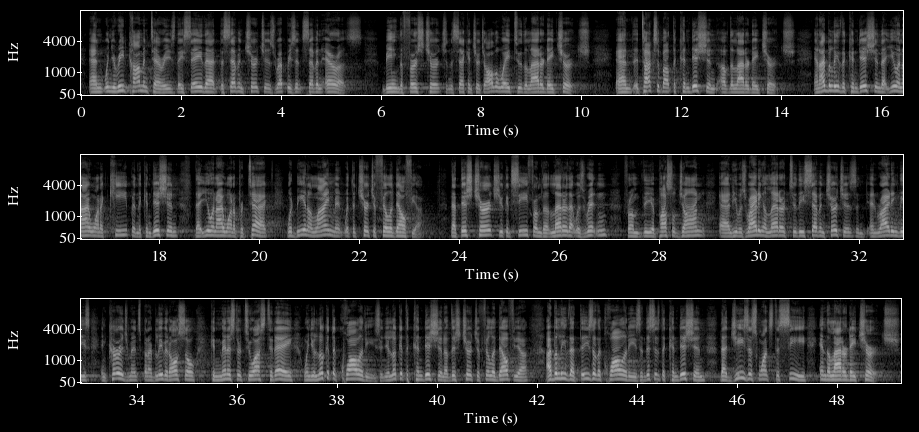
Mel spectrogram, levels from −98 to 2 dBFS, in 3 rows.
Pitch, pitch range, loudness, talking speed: 170 Hz, 160-185 Hz, -39 LUFS, 185 wpm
